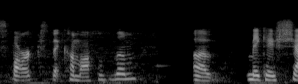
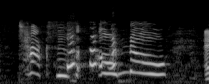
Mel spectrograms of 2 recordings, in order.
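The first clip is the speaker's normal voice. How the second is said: put-on child voice, higher and louder; 7 dB louder than usual. Voicing a child who just became a knight: voicing the child turned knight. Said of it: "this kid looks down and goes".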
